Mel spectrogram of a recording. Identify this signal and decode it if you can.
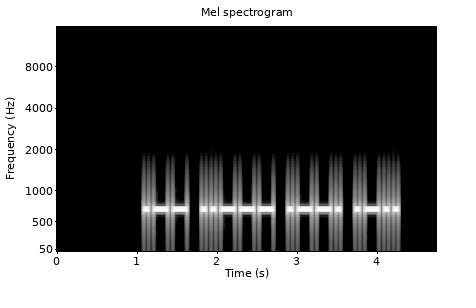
Morse code, heard as a keyed tone, about 20 wpm, 700 Hz. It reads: W2PL
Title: Easy Call Signs Repeated 3x - 20wpm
